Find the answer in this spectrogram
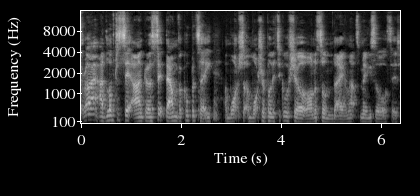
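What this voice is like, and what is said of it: Put-on northern English accent. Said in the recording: “Ashley from Coronation Street? ... that's the accent I associate with watching political shows. Northern.”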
